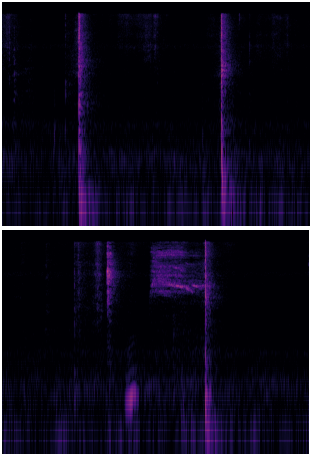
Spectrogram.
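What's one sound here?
A card is laid down on a wooden table with a sharp tap.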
